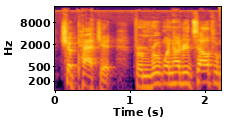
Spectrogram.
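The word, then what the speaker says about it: Chepachet: gloucester known as to Patchett no it's not pronounced Chapa chez it's pronounced chip hatchet from route 100 south we're going to continue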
